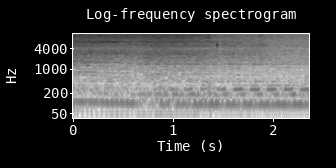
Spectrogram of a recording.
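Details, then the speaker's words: 2001 Chevy Silverado 5.3 Vortec V8 with stock intake, heard at the exhaust before a Flowmaster Delta Force cold air intake install: strong, steady, mean low rumble, smooth with no ticking or knocking; normal engine. "here for the exhaust she sounds absolutely mean especially when she's cold that's just awesome that's just absolutely awesome"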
